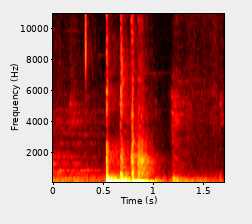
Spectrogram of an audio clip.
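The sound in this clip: Twenty-sided die rolled onto a phone during a tabletop role-playing game: a quick, fairly loud cluster of hard taps and thunks as it lands and skitters, then fading to quiet.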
